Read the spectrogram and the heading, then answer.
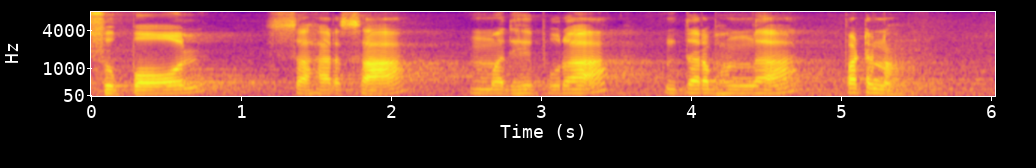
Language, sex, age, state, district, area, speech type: Maithili, male, 30-45, Bihar, Supaul, rural, spontaneous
